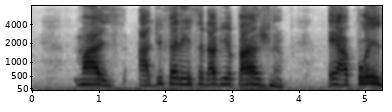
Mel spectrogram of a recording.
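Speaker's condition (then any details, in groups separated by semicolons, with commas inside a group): Cerebral palsy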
